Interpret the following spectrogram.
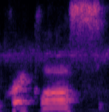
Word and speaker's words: Krae Glas: So it's the sand and the sea, and Krae Glas, actually, and you do pronounce the S at the end of it.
